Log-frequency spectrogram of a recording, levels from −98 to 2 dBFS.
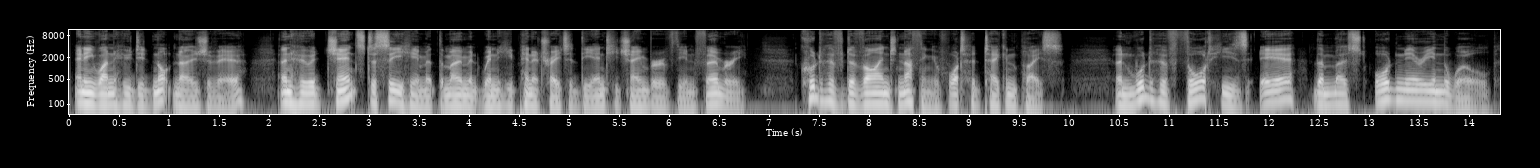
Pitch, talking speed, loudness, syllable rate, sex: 95 Hz, 195 wpm, -21 LUFS, 5.4 syllables/s, male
